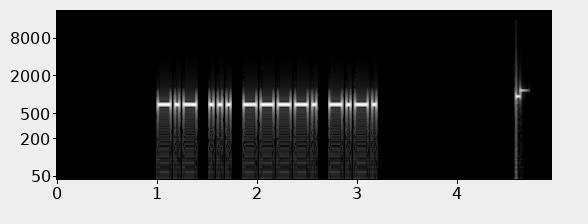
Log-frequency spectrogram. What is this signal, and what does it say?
Morse code, heard as a keyed tone, about 28 wpm, 700 Hz. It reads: KS9C
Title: USA Call Signs - 4 Characters - 4x Character Spacing - 28wpm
